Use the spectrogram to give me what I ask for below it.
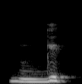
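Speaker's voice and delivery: G as a bare voiced "guh"; isolated consonant sound. Shown as a demonstration. Teacher giving first sound of guidon, isolated G. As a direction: sound out G, not the letter's name. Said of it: "Le son".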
